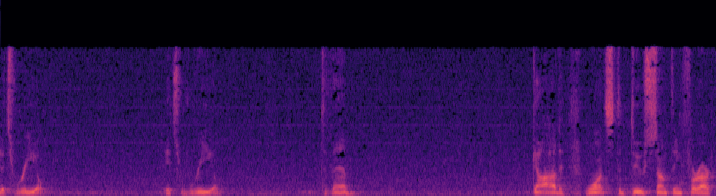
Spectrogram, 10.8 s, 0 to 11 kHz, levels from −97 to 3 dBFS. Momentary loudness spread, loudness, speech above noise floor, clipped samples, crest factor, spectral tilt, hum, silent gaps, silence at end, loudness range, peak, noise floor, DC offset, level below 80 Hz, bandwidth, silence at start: 24 LU; -38 LUFS; 23 dB; under 0.1%; 22 dB; -4.5 dB/octave; none; none; 0 s; 11 LU; -18 dBFS; -59 dBFS; under 0.1%; -72 dBFS; 8.4 kHz; 0 s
